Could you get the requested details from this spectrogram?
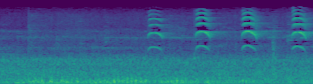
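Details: Adult Japanese sparrowhawk calling repeatedly while tearing at a hunted small bird, two newly fledged young nearby: four short arched, ringing notes about half a second apart over a steady low rumble.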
